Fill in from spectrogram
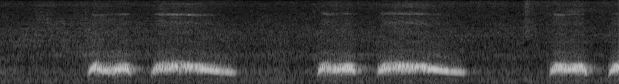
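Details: Close, loud decoy spotted dove: a short coo, then a long smoothly falling coo, the pair repeated after a short pause, the background quiet.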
